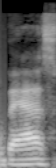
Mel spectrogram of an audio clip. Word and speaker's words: Bass: As as we I know we've got Bass, base. That's bass. I know it's bass, but like, you know, when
